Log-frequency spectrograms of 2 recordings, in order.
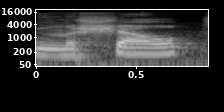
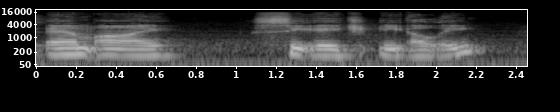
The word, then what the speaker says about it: Michele: So it's directed by I've always said Michele Soavi, because it's M I C H E L E, which is Michelle. – Yes, But I heard it pronounced as Michele. – Oh, that does sound a little more Italian than...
